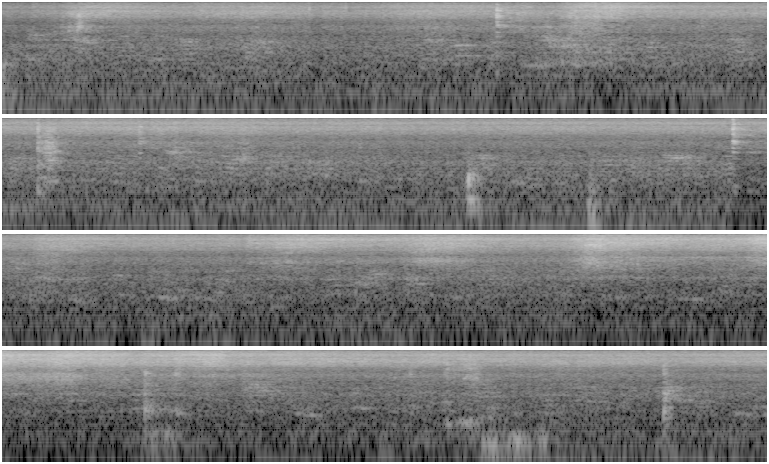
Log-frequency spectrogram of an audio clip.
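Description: Bean sprouts and minced pork sizzle and hiss steadily in a hot pan, with occasional scraping and clinking of a utensil stirring them.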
